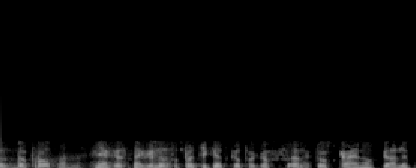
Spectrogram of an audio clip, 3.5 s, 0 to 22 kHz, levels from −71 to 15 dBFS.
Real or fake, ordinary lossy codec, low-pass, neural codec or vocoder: real; AAC, 16 kbps; 3.6 kHz; none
